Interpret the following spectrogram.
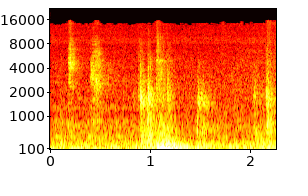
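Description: A dull thump against a front door about a second in, with faint clicks and rattles of the door as it is handled.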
